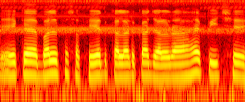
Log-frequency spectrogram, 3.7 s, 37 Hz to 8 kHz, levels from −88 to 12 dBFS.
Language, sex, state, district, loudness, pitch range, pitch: Hindi, male, Bihar, Jamui, -15 LUFS, 140-150 Hz, 145 Hz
